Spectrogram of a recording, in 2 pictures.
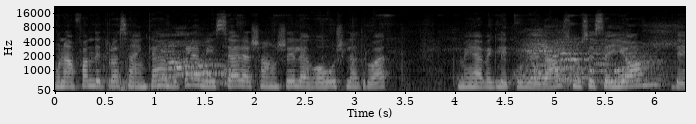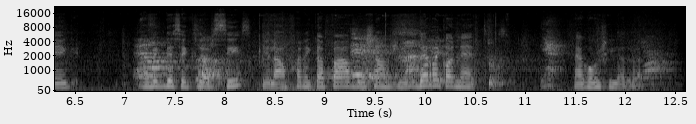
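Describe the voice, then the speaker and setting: Long, frequent pauses break up this speech in an Argentine accent, delivered with fairly even intonation over noticeable background noise. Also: woman, fairly high pitch for a woman, moderate pace. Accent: Argentine Spanish accent in Quebec French. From Argentina. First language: Spanish (speaking French). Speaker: dance teacher and school owner. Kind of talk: interview.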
